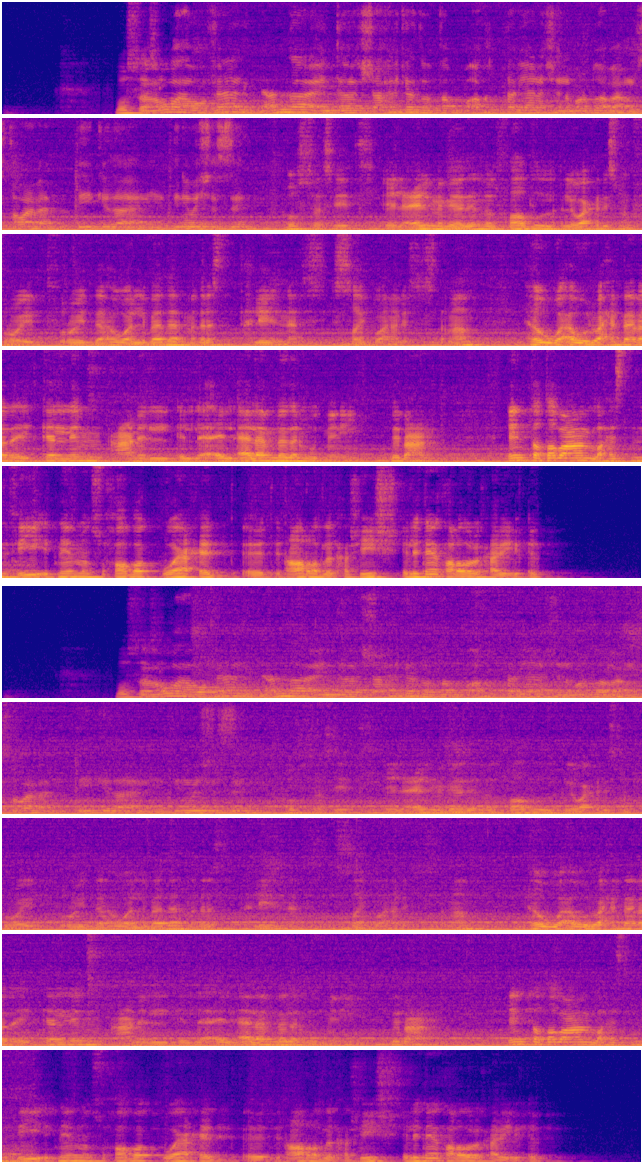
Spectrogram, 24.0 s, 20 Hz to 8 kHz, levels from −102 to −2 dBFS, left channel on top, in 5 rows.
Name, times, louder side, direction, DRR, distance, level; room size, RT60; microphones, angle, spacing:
voice 1, 1.0-6.8, left 1 dB, 70° left, 2.2 m, -34 dB
sound 1, 1.4-19.5, equal, 85° right, 1.5 m, -33 dB
sound 2, 3.6-22.0, left 1 dB, 5° left, 1.6 m, -49 dB
voice 2, 6.9-23.2, left 5 dB, 85° left, 0.5 m, -29 dB
23.0 x 10.0 x 4.0 m
head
